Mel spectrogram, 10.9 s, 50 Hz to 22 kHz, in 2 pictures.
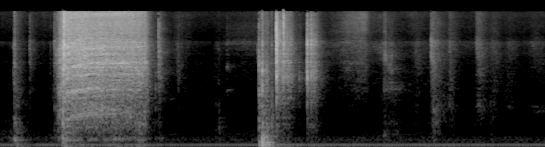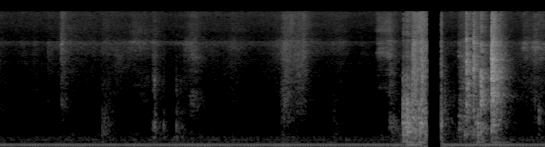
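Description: An electric screwdriver whirs briefly while taking out a screw from an HP Officejet 6500 printer. Soft handling clicks and taps follow in a quiet room.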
